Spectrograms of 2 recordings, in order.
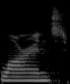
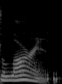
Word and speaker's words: Lauren: My name is Lauren. It's not Lauren. But it's spelled like Lauren. No. AU says aw.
